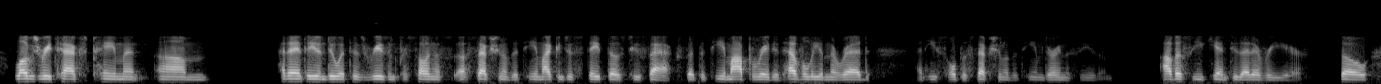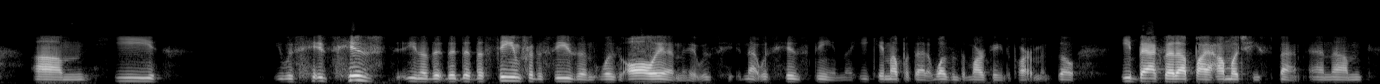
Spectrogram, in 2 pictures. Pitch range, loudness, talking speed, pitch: 115-130 Hz, -21 LUFS, 220 wpm, 125 Hz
